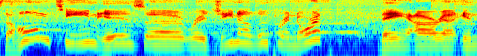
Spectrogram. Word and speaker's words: Regina: it's a nice Jersey I just have to remind myself it's not pronounced like the Canadian uh uh uh area it's Regina okay and the Pioneer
